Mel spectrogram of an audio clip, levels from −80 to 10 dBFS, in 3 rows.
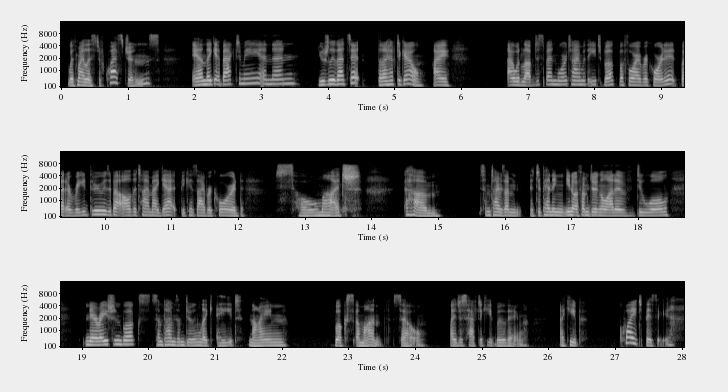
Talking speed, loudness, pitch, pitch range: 185 wpm, -22 LUFS, 175 Hz, 160-210 Hz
